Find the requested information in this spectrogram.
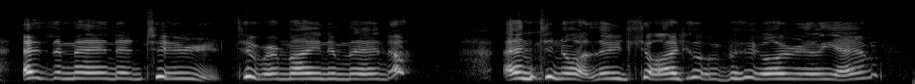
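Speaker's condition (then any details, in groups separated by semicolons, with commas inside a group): Cerebral palsy; needs support workers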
